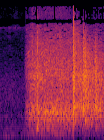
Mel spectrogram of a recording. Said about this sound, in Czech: Ohňostroje nikoli na oslavu zahájení Evropského samitu, ale proti němu. Náměstí před bruselskou budovou Evropského parlamentu se dočasně změnilo v hořící barikádu.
